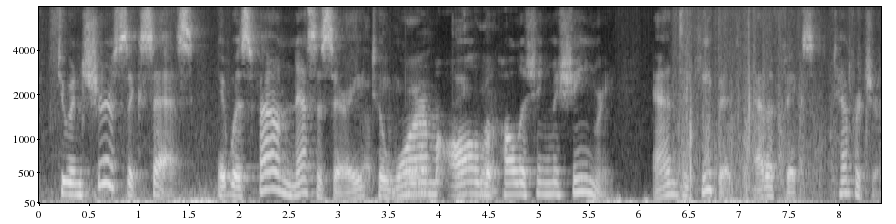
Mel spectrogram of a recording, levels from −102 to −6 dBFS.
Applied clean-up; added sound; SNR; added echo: none; Thunder / Rain + Bird; 4 dB; none.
